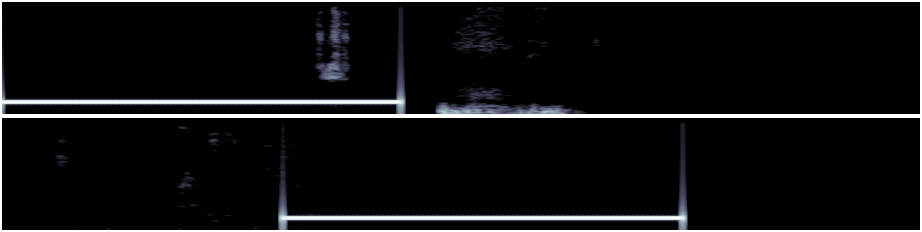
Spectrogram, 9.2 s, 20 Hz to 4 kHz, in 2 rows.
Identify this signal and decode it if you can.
Ringback tone (North America), 440 + 480 Hz.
